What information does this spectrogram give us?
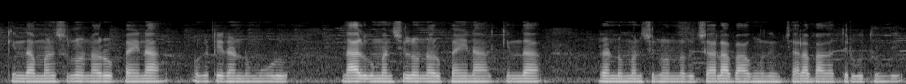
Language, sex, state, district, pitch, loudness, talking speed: Telugu, male, Telangana, Nalgonda, 135 Hz, -19 LUFS, 130 wpm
